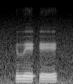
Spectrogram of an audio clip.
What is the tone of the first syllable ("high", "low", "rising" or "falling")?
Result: rising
